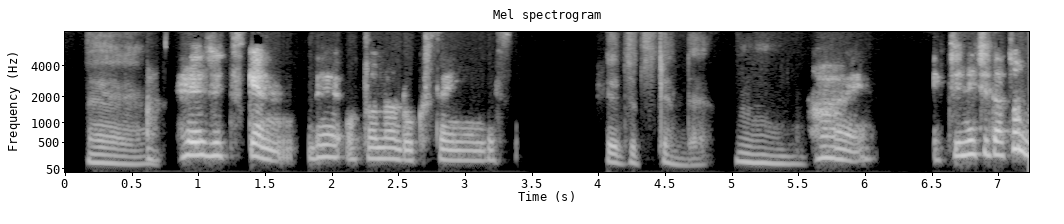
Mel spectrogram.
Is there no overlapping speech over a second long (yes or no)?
yes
